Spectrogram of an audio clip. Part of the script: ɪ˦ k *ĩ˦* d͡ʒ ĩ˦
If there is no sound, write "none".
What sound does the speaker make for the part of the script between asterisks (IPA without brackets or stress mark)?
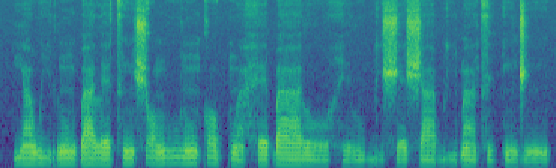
ĩ˦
